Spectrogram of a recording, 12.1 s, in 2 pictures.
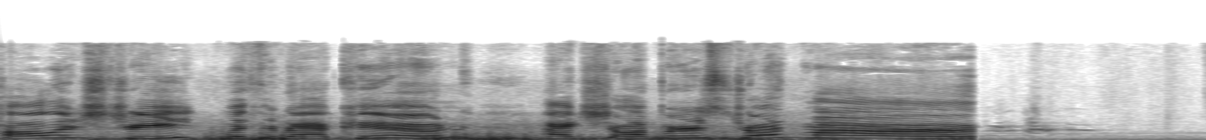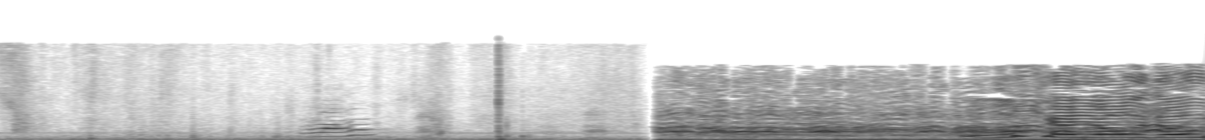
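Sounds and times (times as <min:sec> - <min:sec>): cat meowing: 0:04.9 - 0:05.6, 0:07.5 - 0:08.0
geese honking: 0:09.3 - 0:12.0.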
